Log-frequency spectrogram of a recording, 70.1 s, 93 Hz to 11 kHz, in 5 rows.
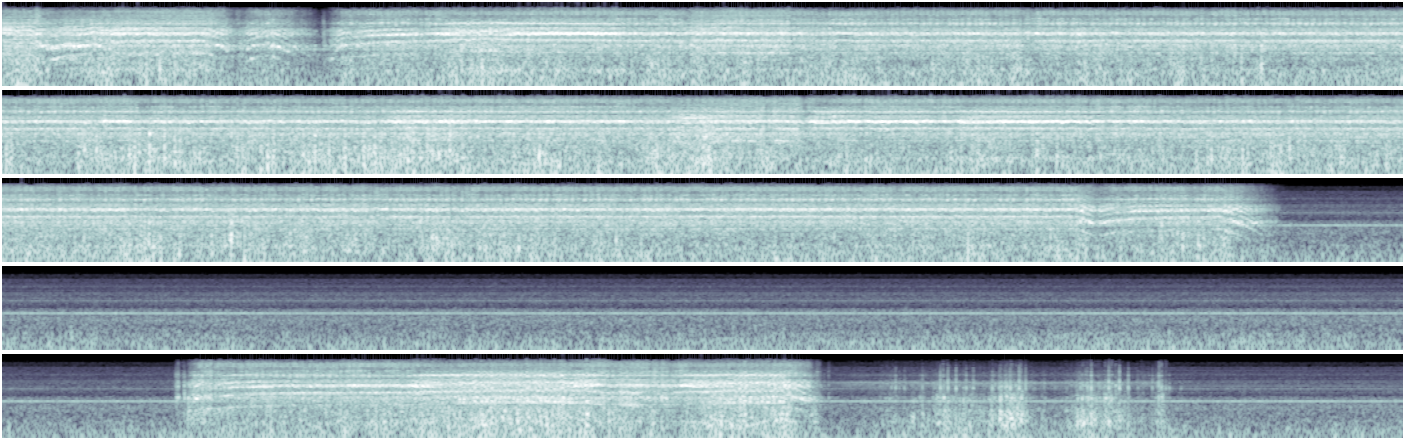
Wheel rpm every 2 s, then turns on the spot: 150, 90, 150, 160, 160, 160, 160, 160, 160, 160, 160, 160, 160, 160, 160, 160, 160, 160, 160, 150, 50, 0, 0, 0, 0, 0, 0, 0, 0, 120, 160, 160, 40, 10, 0.
64-68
